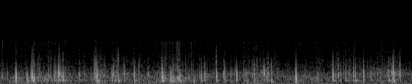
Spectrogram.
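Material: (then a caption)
Rubber, water gel. A full, large, soft ball of blue water gel beads in a clear rubber skin is held over the mic while fingertips squeeze it. The squeezing produces a steady stream of short, soft squishing clicks and muffled pops in the low-mid range, with no bright highs. The clicks come quickly, one after another, over a faint background.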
